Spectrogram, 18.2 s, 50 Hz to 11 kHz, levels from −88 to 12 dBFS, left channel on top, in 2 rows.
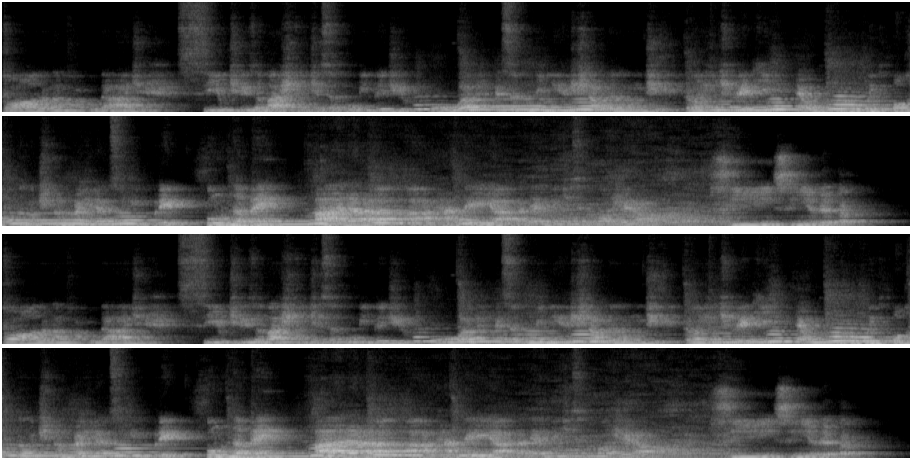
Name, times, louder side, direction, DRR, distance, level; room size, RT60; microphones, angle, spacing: voice 1, 0.0-10.8 11.1-11.9 12.2-15.6, right 1 dB, 5° right, -9 dB, 0.8 m, -25 dB
sound 1, 4.1-6.4 6.8-10.8 11.3-13.8, left 1 dB, 80° right, 0.6 m, -25 dB
sound 2, 11.8-16.5, left 1 dB, 55° left, 0.9 m, -35 dB
voice 2, 16.2-17.5, left 1 dB, 75° left, -9 dB, 1.3 m, -25 dB
3.0 x 2.1 x 2.3 m, 0.92 s
head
